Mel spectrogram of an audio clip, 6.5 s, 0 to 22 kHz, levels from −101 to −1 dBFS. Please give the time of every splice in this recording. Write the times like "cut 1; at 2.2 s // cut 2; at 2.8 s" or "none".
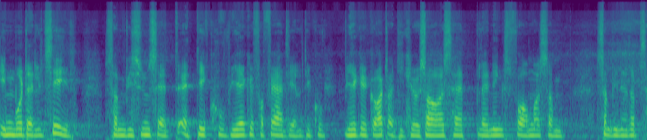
cut 1; at 3.2 s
